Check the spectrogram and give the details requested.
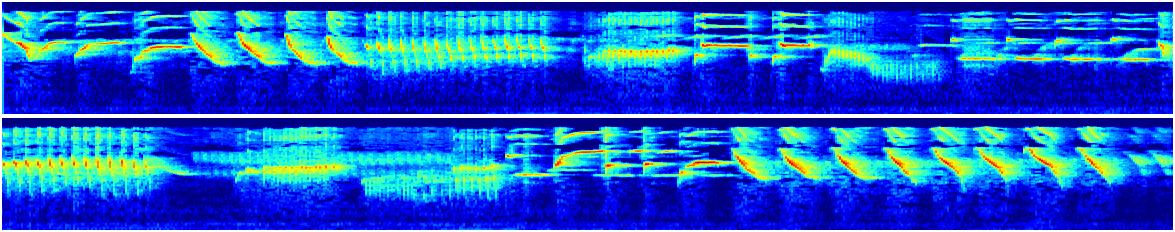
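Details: Energetic young canary singing as a tutor for baby canaries, with rapid descending slurred notes, buzzy warbled passages and bright trills of repeated sweeps, delivered loud and almost without pause.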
